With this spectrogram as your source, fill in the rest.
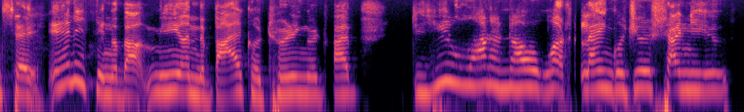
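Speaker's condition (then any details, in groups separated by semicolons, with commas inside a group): Cerebral palsy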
